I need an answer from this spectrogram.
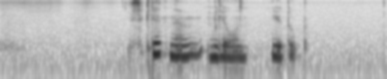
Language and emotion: Russian, neutral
